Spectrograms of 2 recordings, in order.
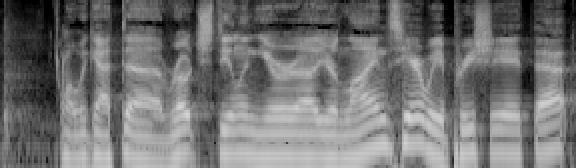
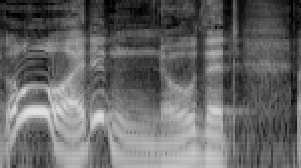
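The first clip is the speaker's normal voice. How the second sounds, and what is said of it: Imitates another person's voice. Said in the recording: “That's really good impersonation.”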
